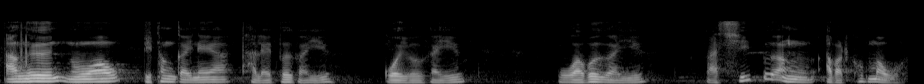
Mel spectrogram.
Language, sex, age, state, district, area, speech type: Bodo, male, 60+, Assam, Udalguri, rural, spontaneous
